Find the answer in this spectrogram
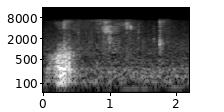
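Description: A sheet of calligraphy paper is slid across a cloth mat and pressed flat by hand: a soft rustle just after the start, then a few light paper crinkles.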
